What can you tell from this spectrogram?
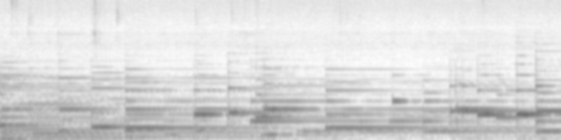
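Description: Background piano music: a slow, gentle melody of single notes over sustained lower chords.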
